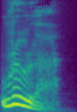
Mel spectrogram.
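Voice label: "ruler", English, British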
